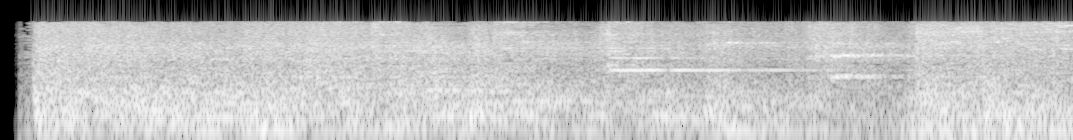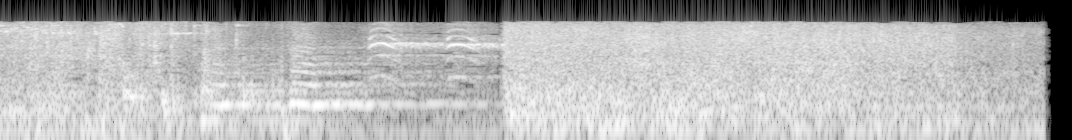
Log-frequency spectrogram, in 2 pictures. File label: crash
